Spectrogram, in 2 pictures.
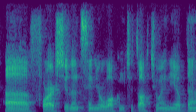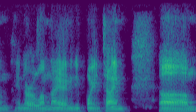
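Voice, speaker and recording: A man with a Brazilian Portuguese accent and a low, gravelly voice walks prospective students through admissions. He talks in measured stretches full of small fillers and restarts. The video call audio sounds dull and muffled. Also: a little mellow. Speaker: admissions director. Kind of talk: answering questions in a virtual info session.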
